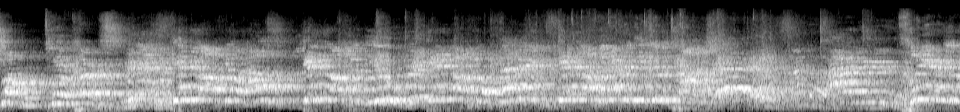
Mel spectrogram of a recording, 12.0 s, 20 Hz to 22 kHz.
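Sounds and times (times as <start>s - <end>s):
congregation singing: 0.0s - 12.0s.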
